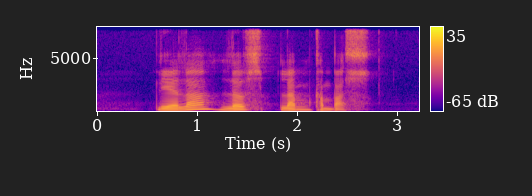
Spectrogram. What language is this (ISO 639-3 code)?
eng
